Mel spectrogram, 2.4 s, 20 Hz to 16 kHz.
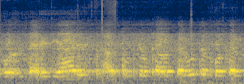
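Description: A voice received over FM radio on the ISS voice downlink at 145.800 MHz, coming through a Yaesu transceiver's speaker with a narrow, thin tone.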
